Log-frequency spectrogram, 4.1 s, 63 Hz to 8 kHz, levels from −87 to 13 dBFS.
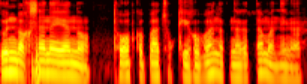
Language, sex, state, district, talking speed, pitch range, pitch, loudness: Garo, male, Meghalaya, South Garo Hills, 100 wpm, 95-125 Hz, 110 Hz, -18 LUFS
